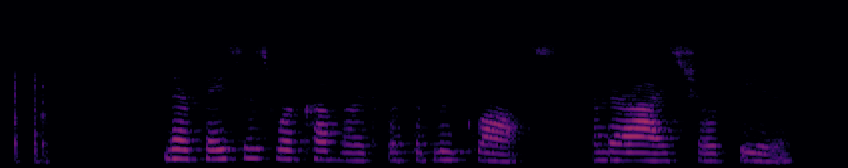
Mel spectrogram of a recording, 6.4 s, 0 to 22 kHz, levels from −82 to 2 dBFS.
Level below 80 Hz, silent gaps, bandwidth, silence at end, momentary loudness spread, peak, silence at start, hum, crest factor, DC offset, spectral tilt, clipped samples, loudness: under -90 dBFS; 0.55-1.22 s, 4.21-4.44 s; 8 kHz; 0.45 s; 17 LU; -36 dBFS; 0.1 s; none; 18 dB; under 0.1%; -3.5 dB/octave; under 0.1%; -54 LUFS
